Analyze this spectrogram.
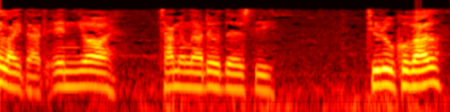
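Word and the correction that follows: Tirukkural: Is that how it's pronounced? Tirukovil. Tirukovil. Sorry, my Tamil pronunciation never got off the ground. Probably won't in this lifetime. So it's... No, Tirukovai is something else. Tirukural. Tirukural, that's it.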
